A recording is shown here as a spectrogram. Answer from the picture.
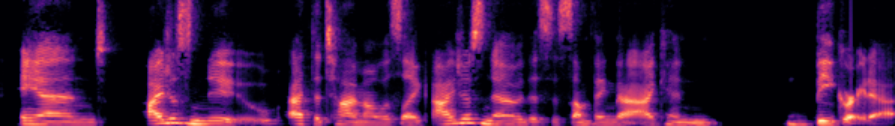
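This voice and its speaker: A woman with an American accent talks in an ordinary speaking voice. Her medium pitch shows ordinary variation, and her pace is moderate. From US South, Charlotte, North Carolina. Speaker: home organizing business owner. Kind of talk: casual interview chat.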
